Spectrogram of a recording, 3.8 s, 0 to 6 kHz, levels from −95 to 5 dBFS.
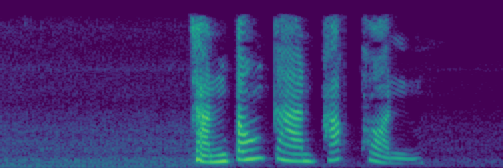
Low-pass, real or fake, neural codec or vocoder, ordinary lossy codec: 5.4 kHz; real; none; MP3, 48 kbps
